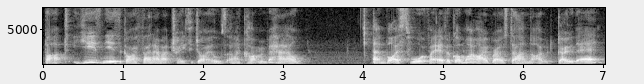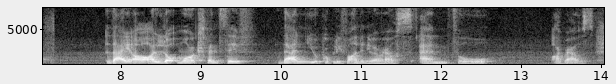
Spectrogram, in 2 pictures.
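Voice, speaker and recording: A woman's very deep, low pitch with ordinary pitch variation, amid audible room echo and noticeable background noise. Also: moderate pace. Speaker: beauty vlogger. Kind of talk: casual vlog to camera.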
